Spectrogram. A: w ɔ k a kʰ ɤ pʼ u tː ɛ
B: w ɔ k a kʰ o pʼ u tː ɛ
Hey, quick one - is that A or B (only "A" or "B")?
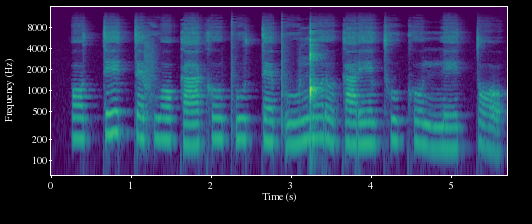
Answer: B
